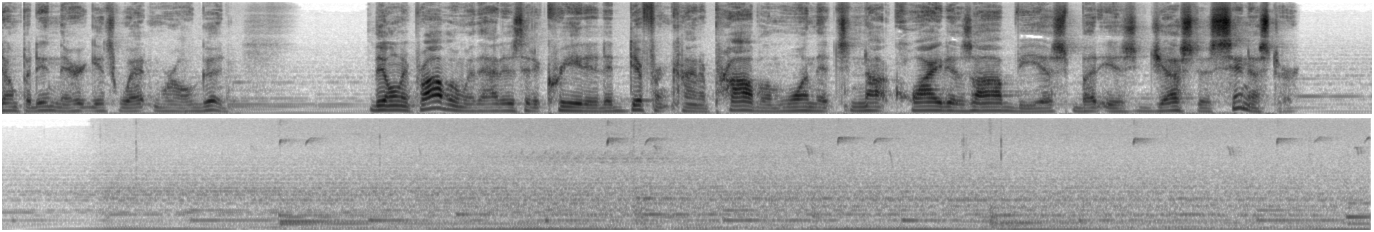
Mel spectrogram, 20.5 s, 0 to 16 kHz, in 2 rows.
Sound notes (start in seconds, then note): 7.6 soft piano music; 10.6 birds chirping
